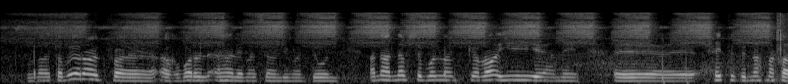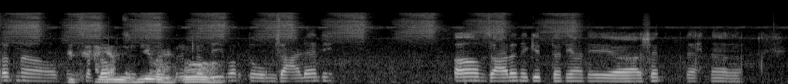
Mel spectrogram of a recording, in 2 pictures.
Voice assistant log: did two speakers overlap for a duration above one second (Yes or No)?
Yes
